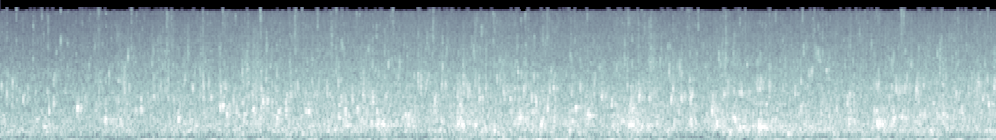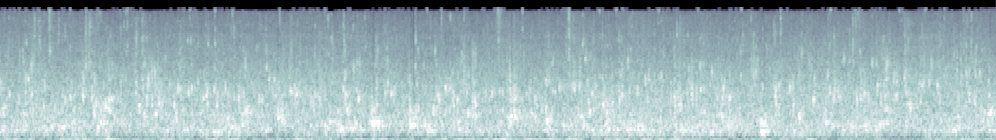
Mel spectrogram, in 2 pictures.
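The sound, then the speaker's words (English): Dense, steady underwater crackling and fizzing from countless tiny bubbles popping as glacial ice melts, a continuous rain-like hiss with no voices, sustained at an even level throughout. “And that can have a different inventory, whether you're hearing melt from a perspective of underwater, where you have the cavitation of bubbles, billions of bubbles popping.”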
